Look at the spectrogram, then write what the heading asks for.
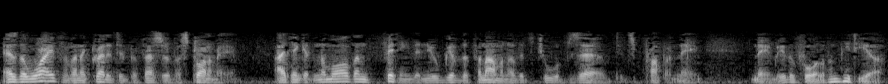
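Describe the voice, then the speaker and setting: An actor playing a wry, romantic astronomy professor and husband with florid, mock-pompous delivery in an old radio drama. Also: male voice, deep voice, animated, quick pace, breathy edge, full character voice. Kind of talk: 1940s radio drama acting. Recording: muffled, noisy old radio recording.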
